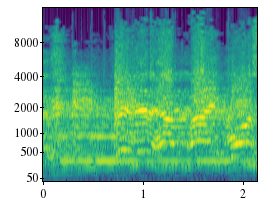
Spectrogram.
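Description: Live solo performance: an electric guitar played through an amplifier, with one note held steady under a man's singing voice.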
